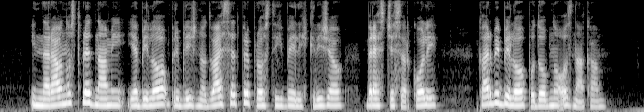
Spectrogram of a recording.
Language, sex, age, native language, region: Slovenian, female, 18-29, Hungarian, Pomurje region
